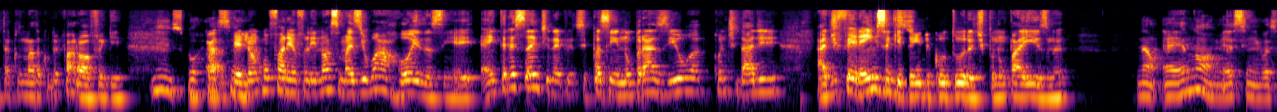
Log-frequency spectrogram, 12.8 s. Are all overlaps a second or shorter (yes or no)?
yes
